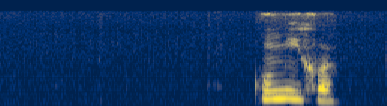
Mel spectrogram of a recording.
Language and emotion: Russian, neutral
